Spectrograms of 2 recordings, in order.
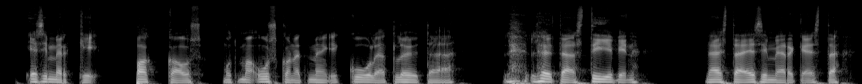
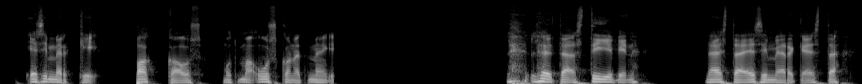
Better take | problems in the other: first | audio cutting out; at 3.5 s for 1.5 s

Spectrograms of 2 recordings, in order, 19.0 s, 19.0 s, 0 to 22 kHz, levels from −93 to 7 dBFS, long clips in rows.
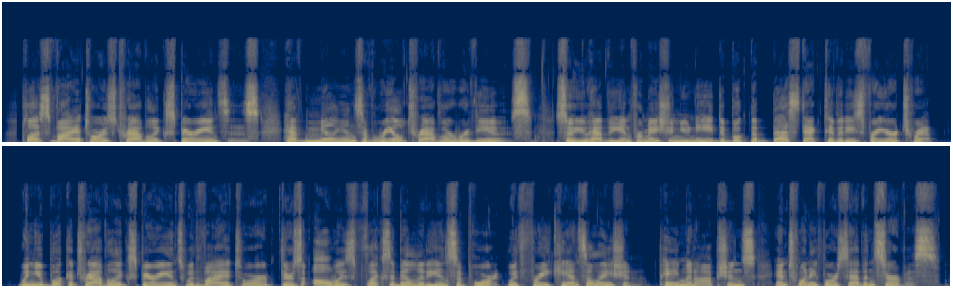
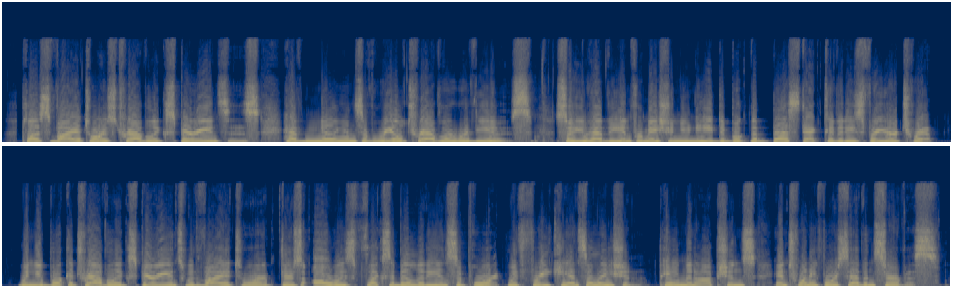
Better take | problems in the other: first | distortion; slight; 10 dB below the speech

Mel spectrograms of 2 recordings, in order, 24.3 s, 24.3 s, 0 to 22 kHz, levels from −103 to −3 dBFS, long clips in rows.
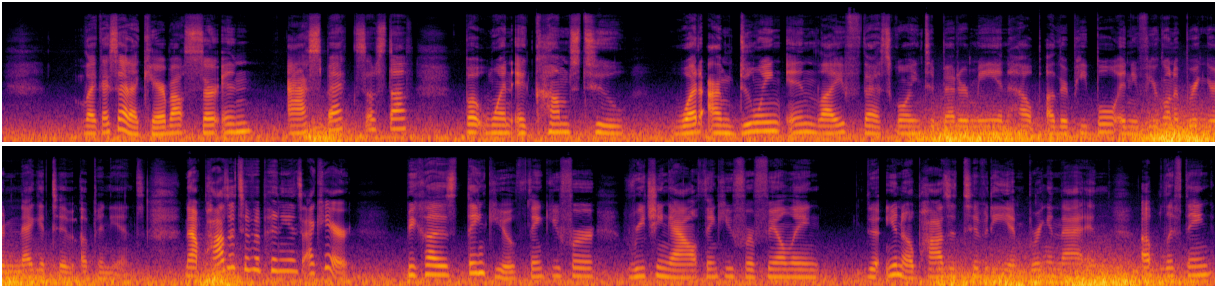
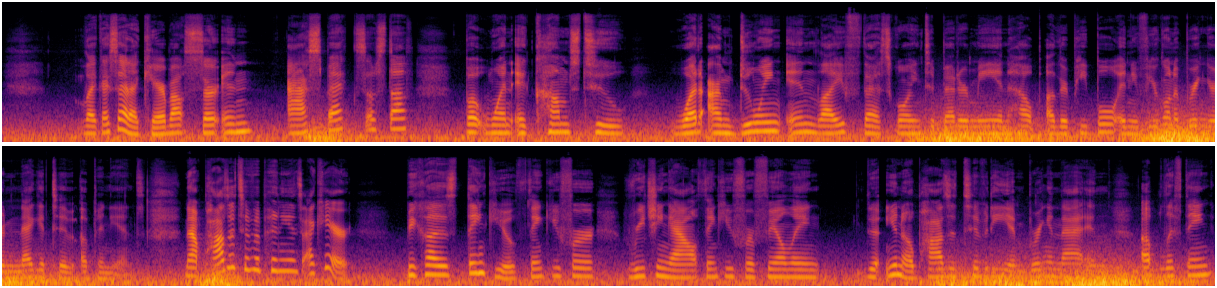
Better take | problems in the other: second | wind noise on the microphone; heavy; 10 dB below the speech; occasional gusts in the second

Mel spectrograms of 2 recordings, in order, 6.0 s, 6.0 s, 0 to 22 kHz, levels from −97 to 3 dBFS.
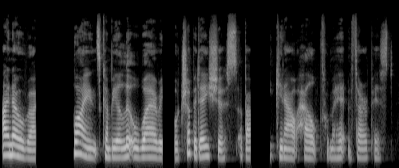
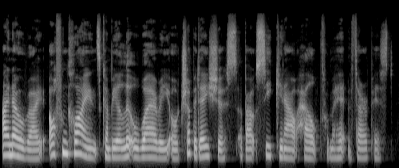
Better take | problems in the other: second | audio cutting out; at 0.5 s for 0.5 s, at 2.5 s and at 4 s

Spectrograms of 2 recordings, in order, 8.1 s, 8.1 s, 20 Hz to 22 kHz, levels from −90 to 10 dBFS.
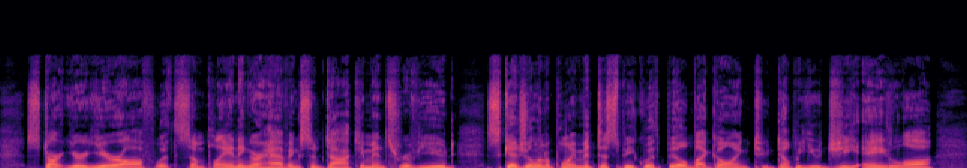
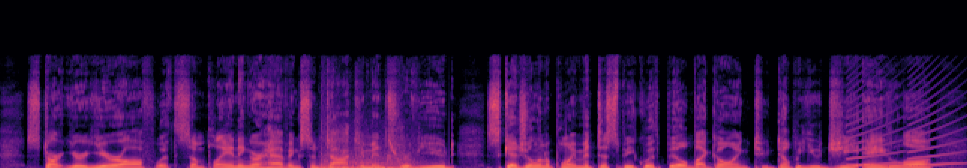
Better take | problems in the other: first | door banging; noticeable; from 2.5 to 3.5 s; peak 4 dB below the speech // siren; noticeable; from 7 s on; peak 10 dB below the speech

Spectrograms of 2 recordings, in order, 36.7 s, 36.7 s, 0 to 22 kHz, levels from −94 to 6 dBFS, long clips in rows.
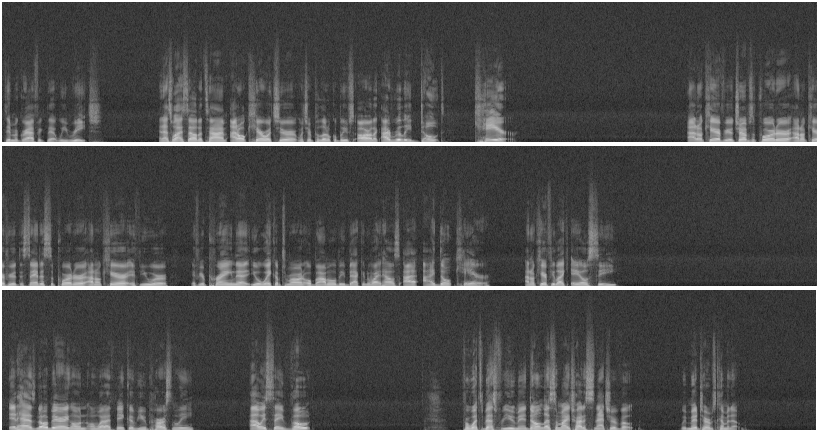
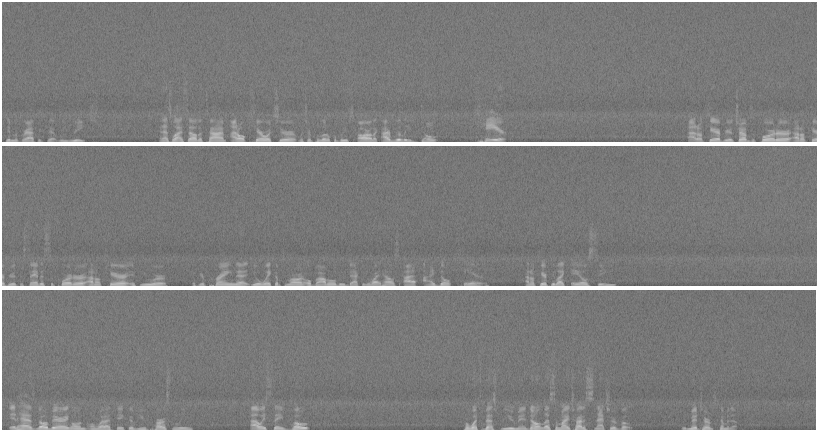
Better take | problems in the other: first | hiss; loud; throughout; 1 dB below the speech; faint in the first

